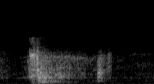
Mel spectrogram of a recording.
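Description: A back door swings open with a creaking, rattling sweep, then shuts with a short muffled thud a moment later, moderately loud, with no voices.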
